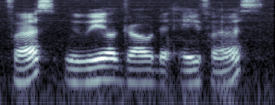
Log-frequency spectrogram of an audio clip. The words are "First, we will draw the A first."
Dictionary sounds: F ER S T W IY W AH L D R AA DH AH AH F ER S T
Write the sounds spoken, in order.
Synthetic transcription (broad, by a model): F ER S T W IY W AH L D R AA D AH AH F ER S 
